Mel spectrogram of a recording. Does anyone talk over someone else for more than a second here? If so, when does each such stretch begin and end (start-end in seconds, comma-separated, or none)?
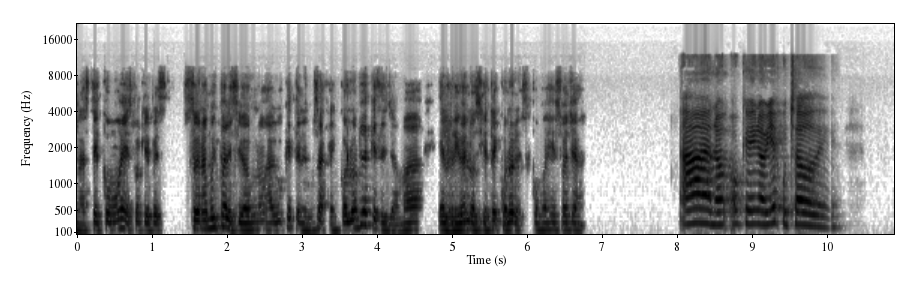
none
